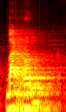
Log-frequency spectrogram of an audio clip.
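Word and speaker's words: بَرّ: Kalau dibaca barrun itu artinya daratan. Kalau dibaca burrun itu artinya gandum. Kalau dibaca birrun biasa orang sebut birrul walidain. Birrun itu artinya kebaikan.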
